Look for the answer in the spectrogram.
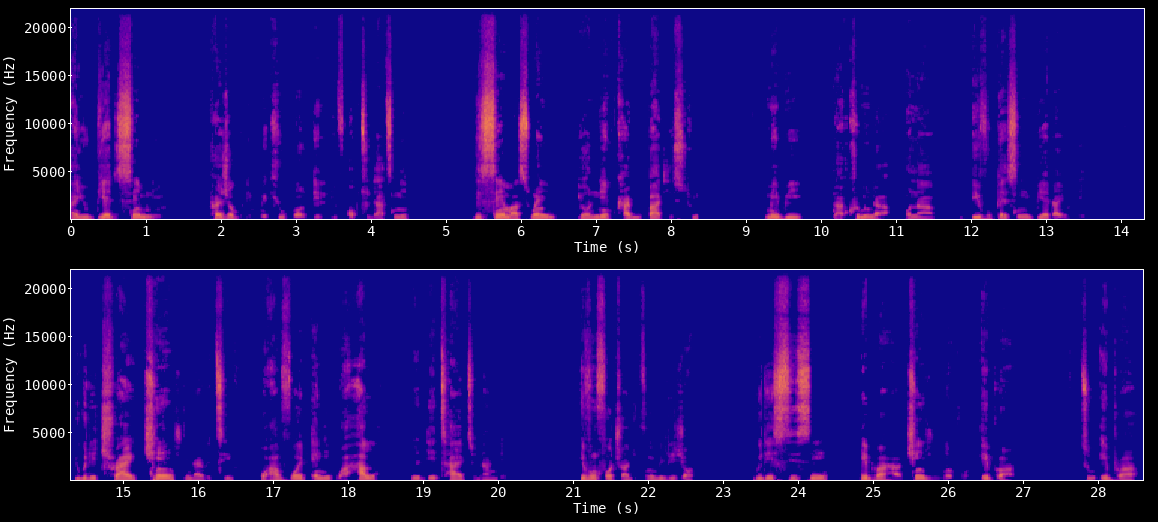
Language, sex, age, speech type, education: Nigerian Pidgin, male, 15-29, spontaneous, tertiary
